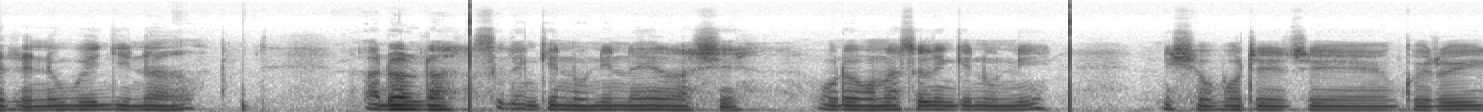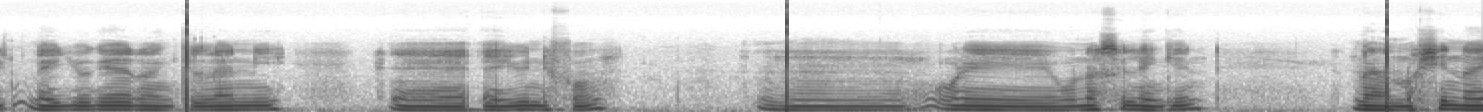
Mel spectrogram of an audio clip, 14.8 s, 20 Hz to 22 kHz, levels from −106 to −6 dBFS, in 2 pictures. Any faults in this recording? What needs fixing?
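Sharp, loud clicks cut through the speech at 2.35, 5.35 (just after "selenken uni"), 8.35, 11.35 and 14.35 s, each a single snap regardless of what the signal is doing. This is a file header played as audio: the stream was assembled from 3-second WAV pieces, and each piece's header bytes were left in and decoded as samples. To prevent it, strip the headers and concatenate only the raw sample data when joining or streaming the pieces.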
